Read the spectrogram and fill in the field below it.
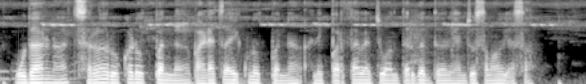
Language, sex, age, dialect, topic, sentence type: Marathi, male, 18-24, Southern Konkan, banking, statement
